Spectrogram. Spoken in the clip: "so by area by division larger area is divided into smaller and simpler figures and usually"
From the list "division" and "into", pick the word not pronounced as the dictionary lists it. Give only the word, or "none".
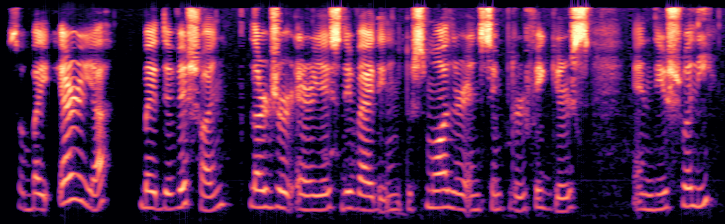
division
